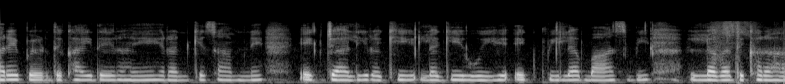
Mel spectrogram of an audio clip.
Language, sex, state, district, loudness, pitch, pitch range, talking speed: Hindi, female, Himachal Pradesh, Shimla, -18 LUFS, 205 Hz, 200-210 Hz, 170 wpm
